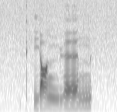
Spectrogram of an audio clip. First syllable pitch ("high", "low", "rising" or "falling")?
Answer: low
